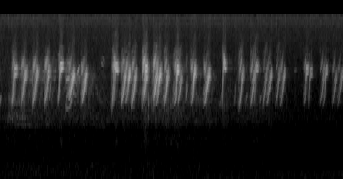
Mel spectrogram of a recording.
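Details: Bramblings, Fringilla montifringilla, in a wintering flock eating sunflower seeds, giving dense bursts of quick, high twittering chirps with brief pauses between runs.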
